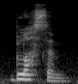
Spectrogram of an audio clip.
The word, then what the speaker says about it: blossom: love this word now a pronunciation tip for this one is there is a schwa on the end okay so it's Blossom um not Blossom Blossom now the first syllable has a very strong short o okay oh blah blossom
